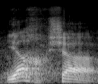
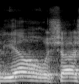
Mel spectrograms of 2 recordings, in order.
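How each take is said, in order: First: The middle consonant is a voiceless kh sound. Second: The middle consonant is a voiced gh sound. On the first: The speaker calls it wrong. "إبدالها خاء" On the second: The speaker calls it right. "بدل يغشى"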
